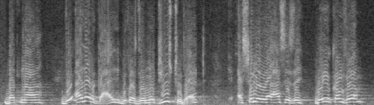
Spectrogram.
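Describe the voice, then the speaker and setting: During the Q&A portion of his lecture, a lively older Islamic lecturer from South Africa takes audience questions in a brisk, high voice. He's animated, spinning stories with acted-out dialogue, and the recording is of low quality.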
